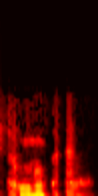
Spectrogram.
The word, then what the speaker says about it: Connacht: that's Co n and a CH T is Connacht in the old Irish and again just for the pronunciation of the house I'll say it again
